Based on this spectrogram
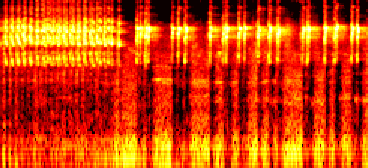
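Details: Lovebirds in a happy mood: a fast, shrill twittering run for the first second and a half, then separate high, sharp chirps repeated at uneven intervals.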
